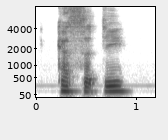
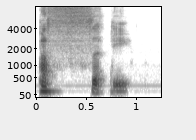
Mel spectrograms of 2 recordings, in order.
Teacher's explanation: Again, to highlight the distinction between the single and the double consonants, the words for ploughs and seas, they rhyme with each other apart from the doubling of the consonant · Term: single consonant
